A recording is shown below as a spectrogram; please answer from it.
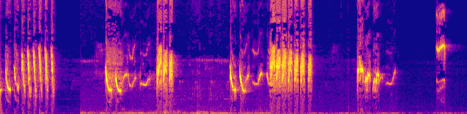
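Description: Pied triller song: rapid bursts of high, sharp chirping trills, with swooping whistled notes between them, repeated every second or two.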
